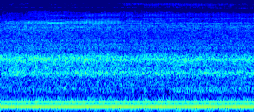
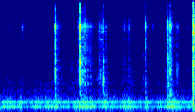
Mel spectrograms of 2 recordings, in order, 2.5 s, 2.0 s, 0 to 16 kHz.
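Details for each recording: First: PS3 Slim disc drive after the temporary fix, spinning up a game disc: a steady, even hum with a faint high whine and no clicking or grinding; it reads and plays normally. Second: PS3 Slim disc drive with its cover off that was not accepting games, laser reset up: irregular scratchy scrapes about three a second over a faint hum; a drive piece not pulled back and seated rubs the side.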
